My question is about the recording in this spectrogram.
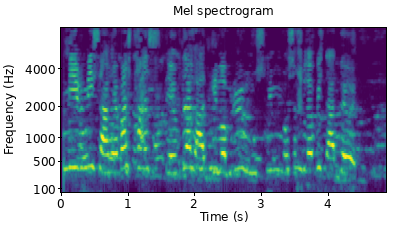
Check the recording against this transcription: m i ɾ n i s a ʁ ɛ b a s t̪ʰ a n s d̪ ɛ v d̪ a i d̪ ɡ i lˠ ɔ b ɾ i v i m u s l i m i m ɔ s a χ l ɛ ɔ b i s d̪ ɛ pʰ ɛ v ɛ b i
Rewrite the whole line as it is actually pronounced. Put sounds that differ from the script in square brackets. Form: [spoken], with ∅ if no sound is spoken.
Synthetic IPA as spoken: m i ɾ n i s a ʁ ɛ b a s t̪ʰ a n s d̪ ɛ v d̪ a [a] d̪ ɡ i lˠ ɔ b ɾ i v i m u s l i m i m ɔ s a χ l ɛ ɔ b i s d̪ [a] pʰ ɛ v ɛ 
